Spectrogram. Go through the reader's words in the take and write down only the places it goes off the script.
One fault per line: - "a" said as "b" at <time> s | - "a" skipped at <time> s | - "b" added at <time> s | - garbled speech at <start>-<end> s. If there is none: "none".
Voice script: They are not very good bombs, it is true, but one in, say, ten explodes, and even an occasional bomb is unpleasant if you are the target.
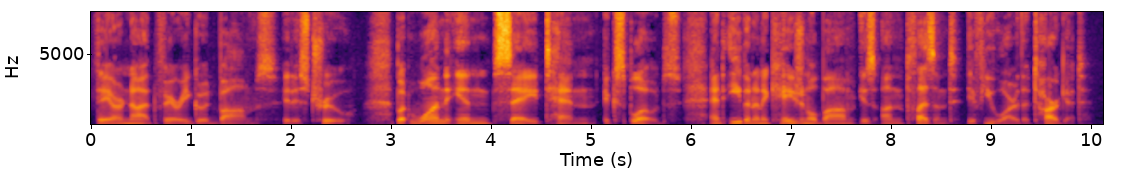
none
